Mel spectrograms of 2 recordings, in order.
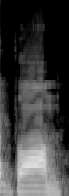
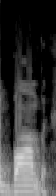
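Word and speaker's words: bomb: अब देखें यहाँ पे एम तो है और एम के बाद क्या है बी है, तो यहाँ पे क्या हो जाएगा, बी हमारा साइलेंट हो जाएगा। बी क्या हो जाएगा, साइलेंट। तो बी यहाँ क्या है, साइलेंट है दोस्तों। तो इसे अब हम पढ़ेंगे बॉम्ब, ना कि बॉम्ब।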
